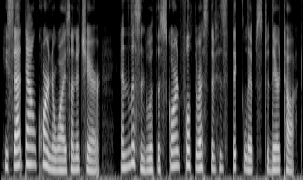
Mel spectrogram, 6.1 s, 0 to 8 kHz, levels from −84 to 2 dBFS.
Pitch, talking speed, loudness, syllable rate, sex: 210 Hz, 200 wpm, -19 LUFS, 4.9 syllables/s, female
